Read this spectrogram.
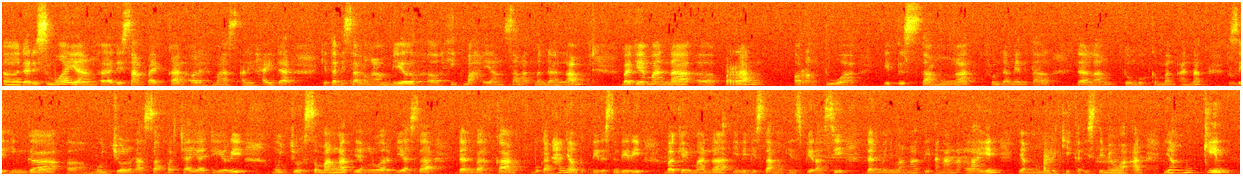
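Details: Adult speaker; normal speech.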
